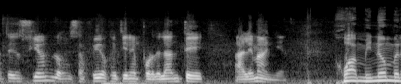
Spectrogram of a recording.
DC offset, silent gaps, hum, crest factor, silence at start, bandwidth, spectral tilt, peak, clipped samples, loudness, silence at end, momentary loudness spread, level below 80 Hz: under 0.1%; none; none; 14 dB; 0 s; 14 kHz; -5.5 dB/octave; 0 dBFS; under 0.1%; -14 LUFS; 0 s; 14 LU; -32 dBFS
